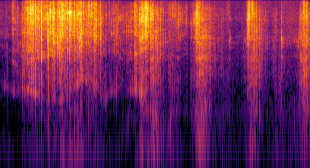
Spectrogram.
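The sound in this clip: Creamy cheese and basil potato chips crunch sharply as they are bitten and chewed. Several crisp, dry crunches come in separate bursts, with short pauses between them and no talking.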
